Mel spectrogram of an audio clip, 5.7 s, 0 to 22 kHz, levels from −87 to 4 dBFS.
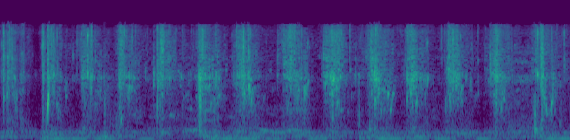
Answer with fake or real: real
